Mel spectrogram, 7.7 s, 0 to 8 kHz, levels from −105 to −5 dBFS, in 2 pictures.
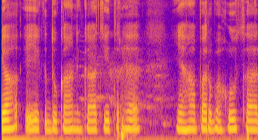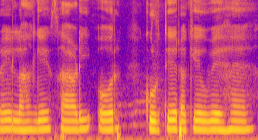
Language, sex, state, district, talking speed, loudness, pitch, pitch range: Hindi, male, Jharkhand, Deoghar, 130 wpm, -18 LUFS, 150 Hz, 145-155 Hz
